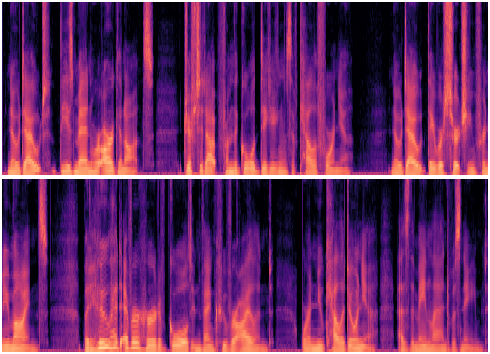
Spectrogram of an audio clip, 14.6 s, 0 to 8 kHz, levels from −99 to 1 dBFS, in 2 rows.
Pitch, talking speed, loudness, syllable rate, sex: 175 Hz, 170 wpm, -20 LUFS, 5.1 syllables/s, female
